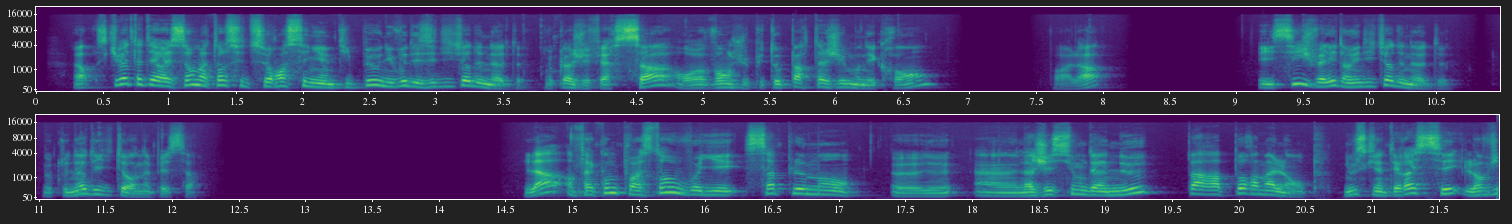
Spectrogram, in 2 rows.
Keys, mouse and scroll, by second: 6.5 click, 7.1 click, 7.5 click.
